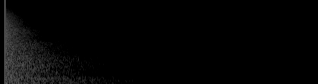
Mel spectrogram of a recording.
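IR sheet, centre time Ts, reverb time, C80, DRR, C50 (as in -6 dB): 114 ms, 2.1 s, 1.0 dB, -8.0 dB, -1.5 dB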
